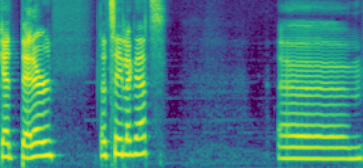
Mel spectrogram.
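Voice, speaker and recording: Speaking very slowly, a woman uses a medium pitch with ordinary pitch variation. The recording is very clean and dry, close with no echo, over a silent background. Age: 20s. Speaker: streamer. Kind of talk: casual chat. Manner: halting.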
